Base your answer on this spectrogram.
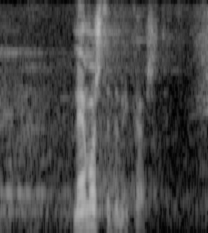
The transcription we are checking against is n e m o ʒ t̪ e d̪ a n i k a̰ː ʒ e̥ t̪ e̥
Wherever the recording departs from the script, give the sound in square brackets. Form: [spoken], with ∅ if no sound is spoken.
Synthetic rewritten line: n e m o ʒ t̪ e d̪ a [m] i k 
